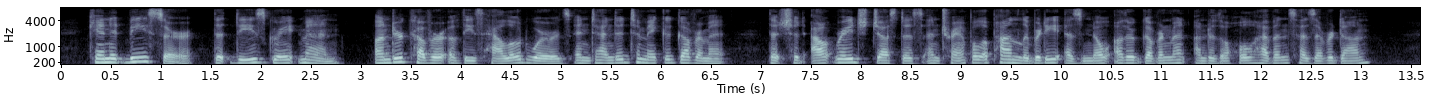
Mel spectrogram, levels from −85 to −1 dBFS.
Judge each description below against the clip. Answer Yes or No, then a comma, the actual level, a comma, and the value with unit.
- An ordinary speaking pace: Yes, average, 170 wpm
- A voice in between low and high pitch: Yes, medium, 150 Hz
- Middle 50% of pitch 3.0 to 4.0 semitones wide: Yes, average, 3.4 semitones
